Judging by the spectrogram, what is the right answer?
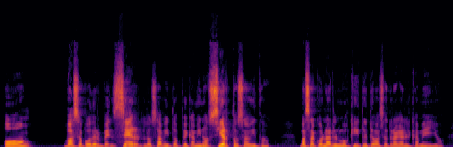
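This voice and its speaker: A man's voice: fairly high pitch, fairly quick, fairly bright tone. A male pastor with a Chilean accent, preaching an emphatic, colloquial sermon. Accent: Chilean Spanish.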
